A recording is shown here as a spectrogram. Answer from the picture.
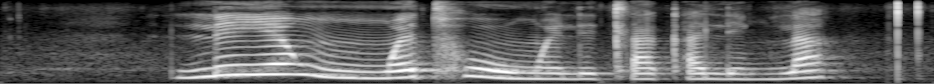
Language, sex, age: Northern Sotho, female, 21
